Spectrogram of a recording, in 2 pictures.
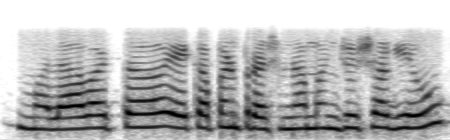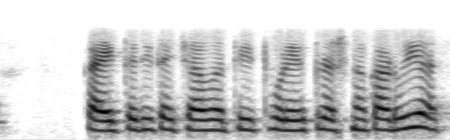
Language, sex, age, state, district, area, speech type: Marathi, female, 30-45, Maharashtra, Kolhapur, urban, conversation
